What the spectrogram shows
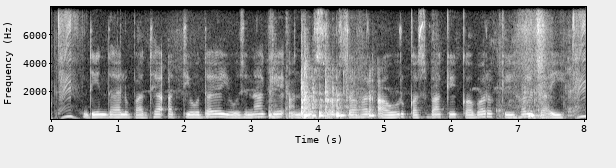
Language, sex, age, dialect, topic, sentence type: Bhojpuri, female, 18-24, Western, banking, statement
